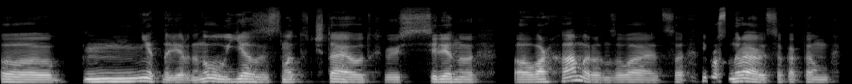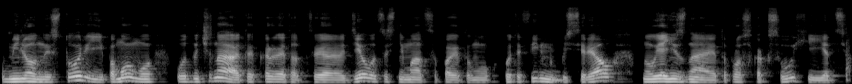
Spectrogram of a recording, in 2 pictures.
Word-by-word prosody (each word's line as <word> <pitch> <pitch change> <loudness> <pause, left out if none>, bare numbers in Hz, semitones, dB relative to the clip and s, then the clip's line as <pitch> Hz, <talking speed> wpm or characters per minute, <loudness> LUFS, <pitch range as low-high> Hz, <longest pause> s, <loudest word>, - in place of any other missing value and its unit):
А, 110 -4 +3 0.2
нет, 135 +3 +5
наверное. 105 -1 0
Ну, 140 -2 +4
я 125 +2 +3
зн 115 -2 -1
смот 115 +1 -5
читаю, 120 -2 +3
вот, 110 0 -4 0.3
вселенную, 115 0 0 0.3
а, 115 -1 +2
"Вархаммер" 120 - +3
называется. 105 0 -3
Мне 165 - -5
просто 170 -5 -3
нравится, 130 -6 +4
как - - -6
там, 110 -1 -4 0.2
у, - - -7
миллионные 130 -2 +3
истории, 165 - 0
и, - - -6
по-моему, 125 0 0 0.2
вот 130 -1 -3
начинают 135 -3 +1
экр 120 +2 -3
этот, 115 0 -3
а, 105 -2 0
делаться, 135 +2 -2
сниматься 110 -2 -5
по 110 - -5
этому 105 -1 -5
какой-то 125 -4 -8
фильм 145 -2 -3
либо 105 +1 -6
сериал. 160 +12 -1 0.2
Но 125 0 +2
я 135 0 +6
не 130 - +4
знаю, 115 -4 -1
это 100 - -12
просто 115 -1 -8
как - - -9
слухи, 130 0 -6
и 100 - -3
я 100 0 -2
до 100 - -16
сих - - -15
115 Hz, 170 wpm, -21 LUFS, 110-130 Hz, 0.3 s, я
